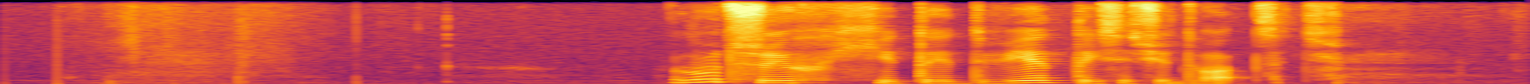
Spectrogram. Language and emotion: Russian, sad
